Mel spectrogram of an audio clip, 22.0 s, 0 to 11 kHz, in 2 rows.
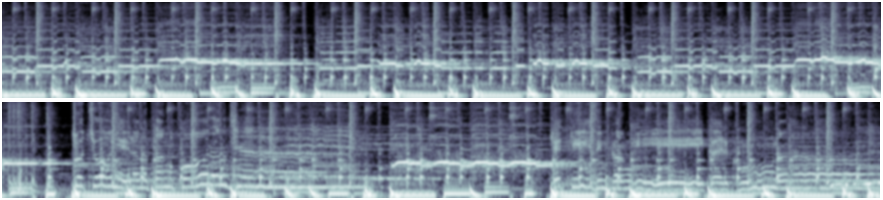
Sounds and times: Music: 0.0s - 21.9s.

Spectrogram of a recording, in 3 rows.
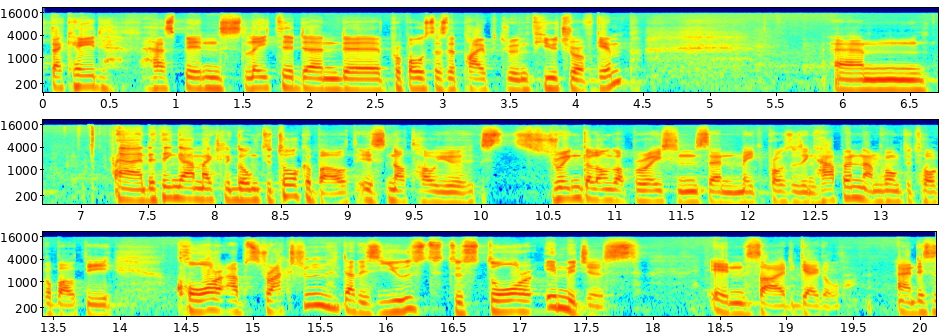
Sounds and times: Speech: 0.0s - 4.5s, 5.9s - 20.1s.

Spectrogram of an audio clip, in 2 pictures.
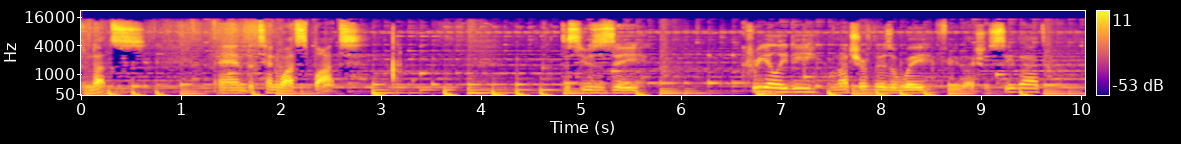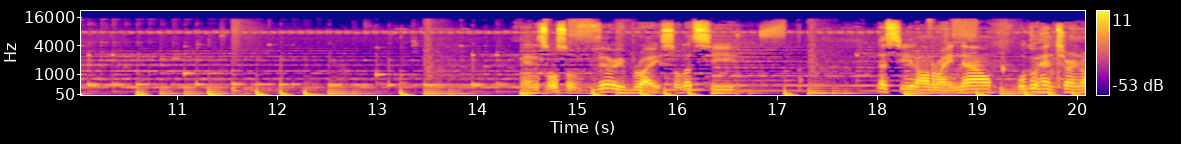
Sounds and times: Speech: 0.0s - 0.7s, 1.3s - 2.9s, 4.8s - 5.7s, 6.6s - 9.7s, 14.4s - 17.1s, 18.0s - 20.0s
Music: 0.0s - 20.0s.

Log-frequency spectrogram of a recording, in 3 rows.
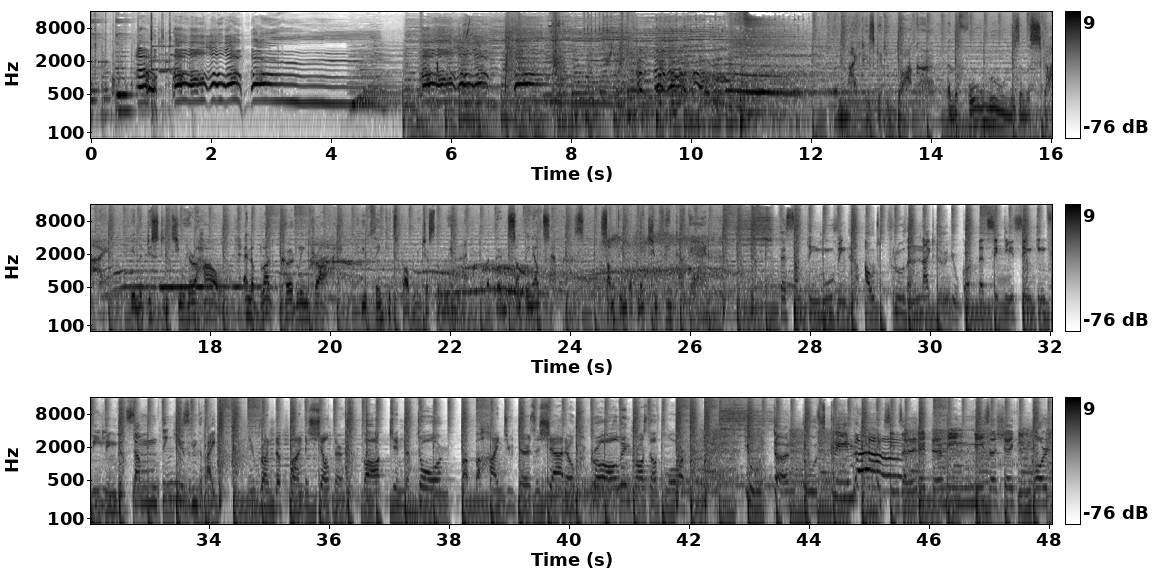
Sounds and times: Music: 0.0s - 1.2s, 4.1s - 48.0s
Speech: 12.4s - 26.4s, 27.5s - 35.9s.

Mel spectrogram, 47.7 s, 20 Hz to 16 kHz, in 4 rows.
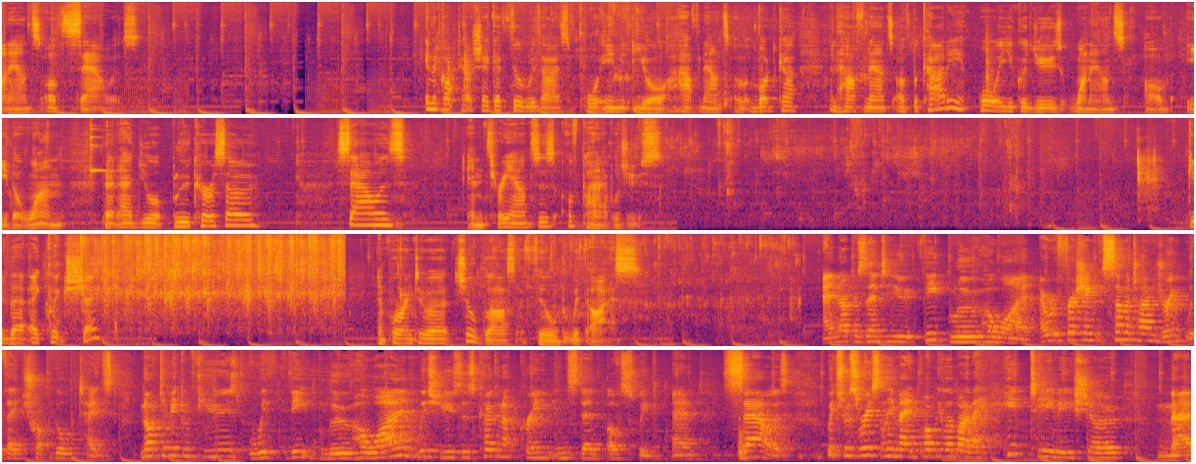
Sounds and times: Speech: 0.0s - 1.4s, 4.2s - 14.6s, 15.3s - 16.0s, 16.6s - 18.6s, 23.8s - 25.0s, 27.6s - 30.3s, 32.0s - 47.6s.

